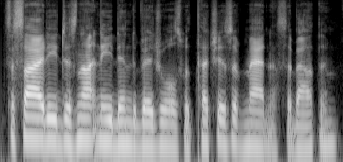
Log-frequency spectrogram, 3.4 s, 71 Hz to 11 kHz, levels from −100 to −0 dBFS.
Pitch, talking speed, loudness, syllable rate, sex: 120 Hz, 190 wpm, -19 LUFS, 5.7 syllables/s, male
